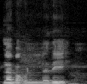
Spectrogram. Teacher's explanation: Alladhi ini huruf ya, ya sukun sebelumnya di kasrah. Maka hukumnya adalah mad tabi'i. Ya, mad tabi'i. Panjangnya 2 harokat.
